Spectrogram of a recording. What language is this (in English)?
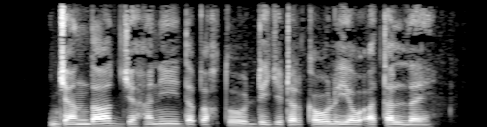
Pashto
